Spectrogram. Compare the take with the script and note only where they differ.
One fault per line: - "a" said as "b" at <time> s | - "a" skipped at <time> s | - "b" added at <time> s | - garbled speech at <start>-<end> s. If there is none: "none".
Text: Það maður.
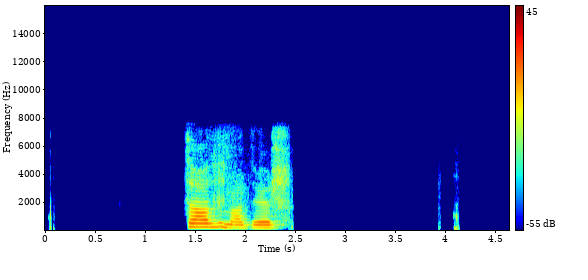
none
